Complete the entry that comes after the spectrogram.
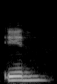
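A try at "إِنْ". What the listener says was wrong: idhar, an-in jangan ditahan.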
